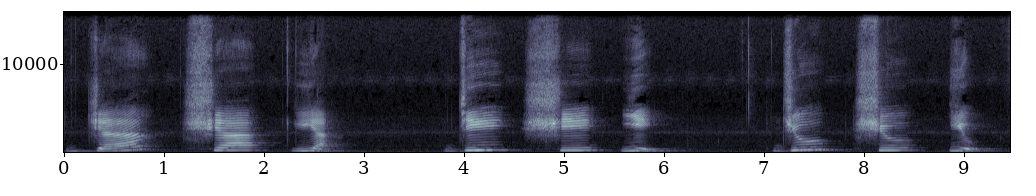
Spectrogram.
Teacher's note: apapun harokatnya, tetap posisinya hurufnya itu berasal suaranya dari kalau kita tempelkan lidah tengah ke atas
